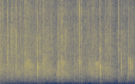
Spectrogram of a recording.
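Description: A lecture audience gives a round of applause at a public lecture, brief, fairly faint clapping with a few sharper individual claps standing out.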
